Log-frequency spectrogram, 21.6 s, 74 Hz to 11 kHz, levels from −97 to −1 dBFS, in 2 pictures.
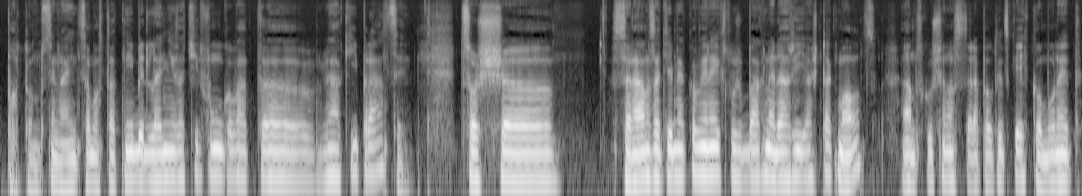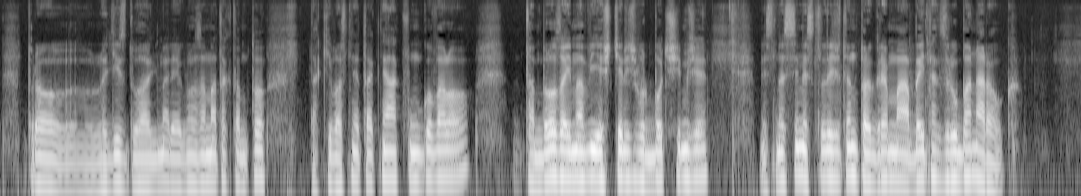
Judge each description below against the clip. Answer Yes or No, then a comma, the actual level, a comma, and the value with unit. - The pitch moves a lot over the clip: No, narrow, 2.4 semitones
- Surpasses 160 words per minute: Yes, fast, 170 wpm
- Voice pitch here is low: Yes, low, 115 Hz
